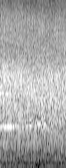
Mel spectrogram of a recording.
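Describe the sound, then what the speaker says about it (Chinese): A church congregation applauds warmly during a Sunday service, a steady dense wash of clapping filling the whole short moment. "我们给他热烈鼓掌"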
